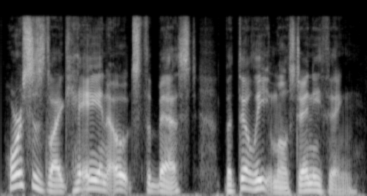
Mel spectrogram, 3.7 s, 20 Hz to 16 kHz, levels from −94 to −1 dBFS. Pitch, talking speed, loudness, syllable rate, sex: 125 Hz, 195 wpm, -18 LUFS, 4.5 syllables/s, male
